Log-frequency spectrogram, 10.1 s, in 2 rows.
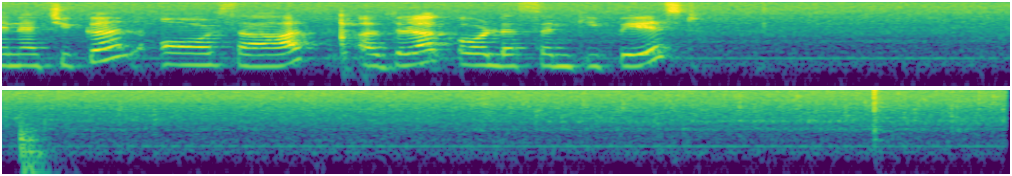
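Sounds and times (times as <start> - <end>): faint steady hum: 0.0 - 10.0
onions sizzling in oil: 0.0 - 10.0
low thump: 5.1 - 5.5.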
